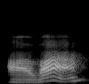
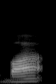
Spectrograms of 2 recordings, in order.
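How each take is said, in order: First: The word starts with an initial vowel. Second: The initial vowel is dropped entirely.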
